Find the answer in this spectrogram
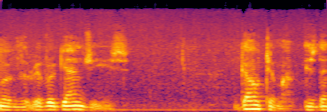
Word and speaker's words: Gautama: name of the jeez Gautama is the name of the butoh please note that owl is a diphthong as in house and should not be pronounced as the English word God he gaya tree is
